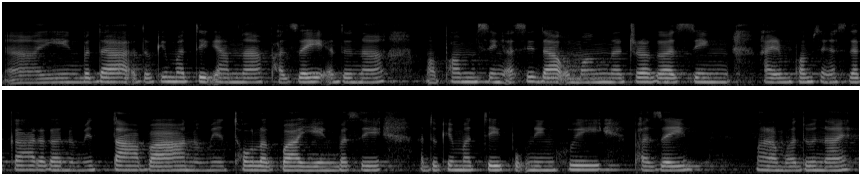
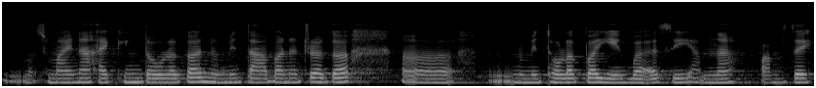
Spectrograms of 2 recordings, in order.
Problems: none marked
